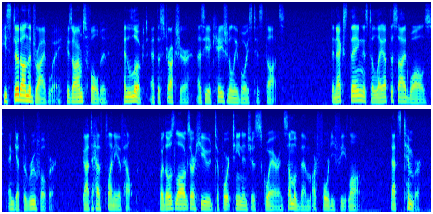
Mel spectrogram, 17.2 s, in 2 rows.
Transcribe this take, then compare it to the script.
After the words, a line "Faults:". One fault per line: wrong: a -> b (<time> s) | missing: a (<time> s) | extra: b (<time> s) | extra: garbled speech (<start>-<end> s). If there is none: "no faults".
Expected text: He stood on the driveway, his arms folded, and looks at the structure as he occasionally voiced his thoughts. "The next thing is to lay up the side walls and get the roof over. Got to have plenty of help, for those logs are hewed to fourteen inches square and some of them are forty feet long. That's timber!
He stood on the driveway, his arms folded, and looked at the structure as he occasionally voiced his thoughts. "The next thing is to lay up the side walls and get the roof over. Got to have plenty of help, for those logs are hewed to fourteen inches square and some of them are forty feet long. That's timber!
Faults:
wrong: looks -> looked (2.6 s)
